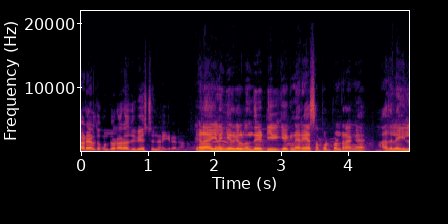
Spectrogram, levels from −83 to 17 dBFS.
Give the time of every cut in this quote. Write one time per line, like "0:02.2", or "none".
0:01.5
